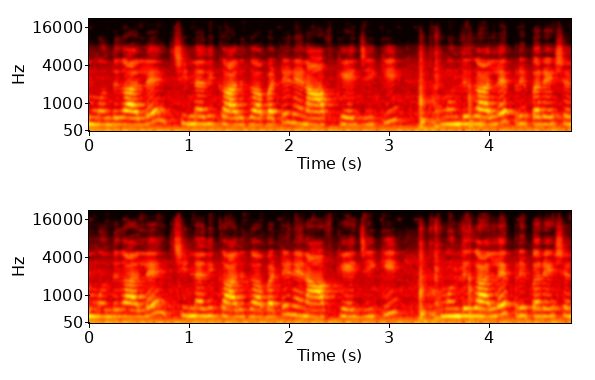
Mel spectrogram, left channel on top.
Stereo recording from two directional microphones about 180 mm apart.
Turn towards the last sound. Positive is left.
turn(degrees=0)  # may be behind; listen again after turning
